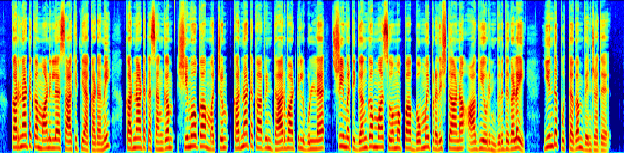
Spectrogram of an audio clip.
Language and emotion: Tamil, neutral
